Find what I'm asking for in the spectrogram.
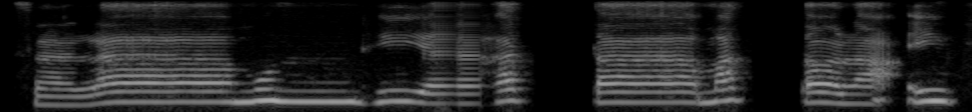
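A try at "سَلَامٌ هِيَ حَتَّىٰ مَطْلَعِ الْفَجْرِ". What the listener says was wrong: Matla'il fajr. Matla'il fajr. Ada ain. Kolkolahnya jangan telat, jangan matto, matto, matla'il segera.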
